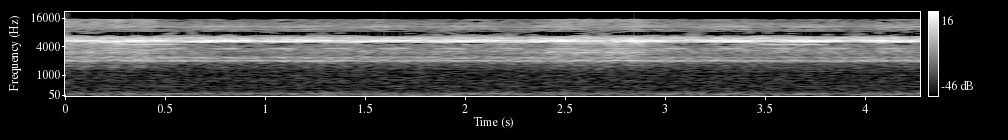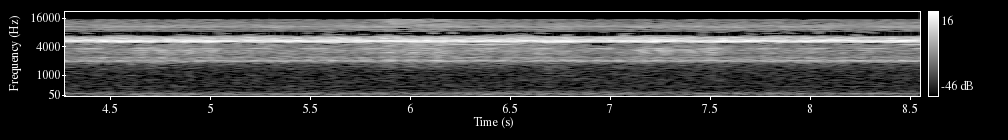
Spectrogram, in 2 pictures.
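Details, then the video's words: Crickets chirping in a dense, unbroken chorus: layered high, shrill trilling bands hold steady throughout, with a faint low rumble of background noise underneath. "1 Hour of Cricket Sounds"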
